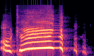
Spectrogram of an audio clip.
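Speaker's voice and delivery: very high loud cartoon squeak. Cartoon voice bit.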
